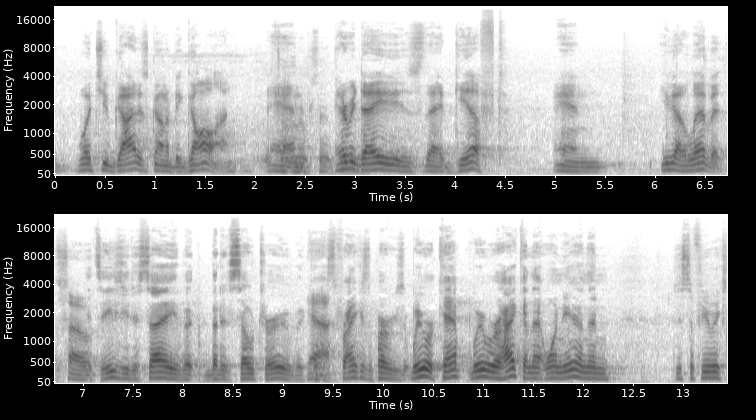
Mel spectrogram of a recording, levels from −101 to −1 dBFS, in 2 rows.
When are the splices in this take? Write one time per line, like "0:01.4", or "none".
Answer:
none

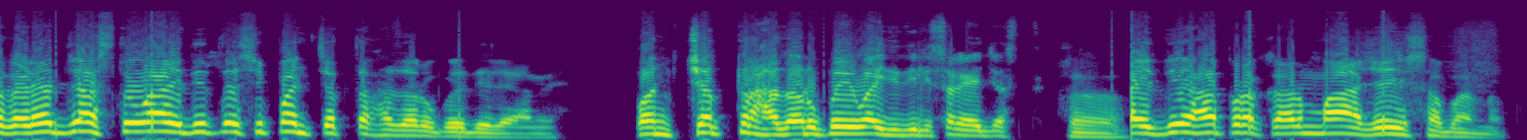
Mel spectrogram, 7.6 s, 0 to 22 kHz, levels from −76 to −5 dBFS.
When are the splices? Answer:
0:05.7

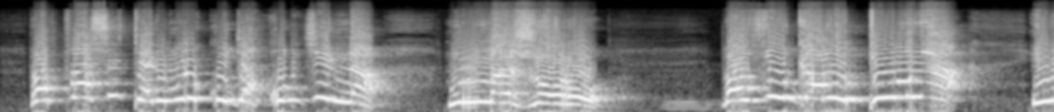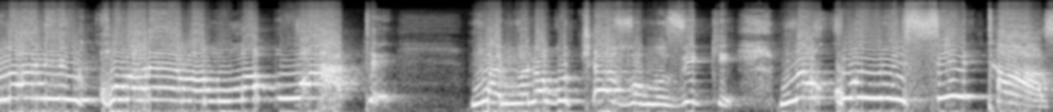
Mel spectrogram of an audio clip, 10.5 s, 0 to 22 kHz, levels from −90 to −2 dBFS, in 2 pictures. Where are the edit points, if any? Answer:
0:07.7

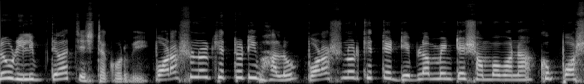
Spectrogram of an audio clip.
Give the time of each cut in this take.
0:01.4
0:03.0

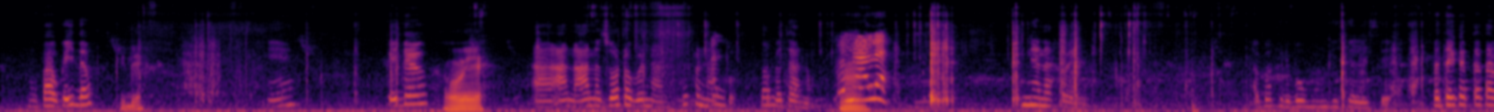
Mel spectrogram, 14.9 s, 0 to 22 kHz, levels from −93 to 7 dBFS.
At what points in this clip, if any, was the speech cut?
none

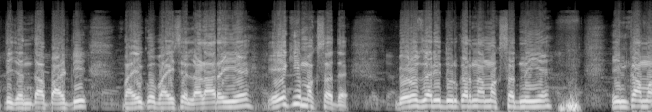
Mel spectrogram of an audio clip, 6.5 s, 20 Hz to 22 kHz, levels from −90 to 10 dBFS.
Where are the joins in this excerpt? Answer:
none

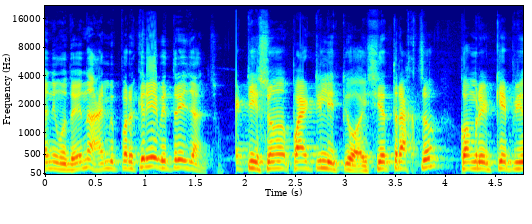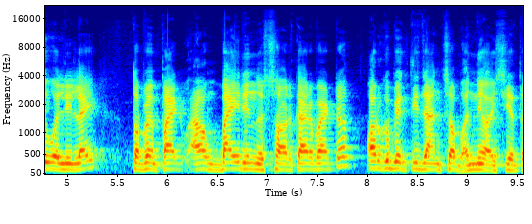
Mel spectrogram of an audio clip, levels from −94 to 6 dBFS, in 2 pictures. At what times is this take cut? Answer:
0:02.0

